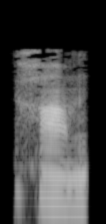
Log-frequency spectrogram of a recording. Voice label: "haam4", cantonese

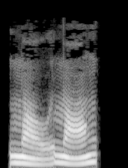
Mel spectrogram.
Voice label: "mou4mong5", cantonese

